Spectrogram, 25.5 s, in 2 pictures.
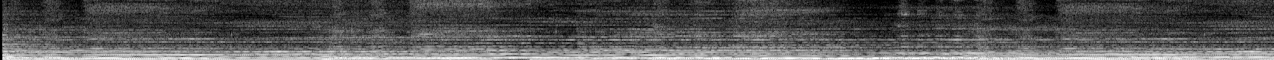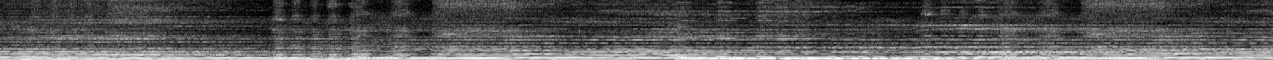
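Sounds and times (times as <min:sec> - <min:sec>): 
healing melody: 0:00.0 - 0:25.4.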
